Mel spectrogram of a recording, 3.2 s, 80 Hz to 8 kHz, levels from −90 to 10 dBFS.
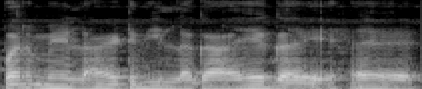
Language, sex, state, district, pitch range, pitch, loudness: Hindi, male, Jharkhand, Ranchi, 105-120 Hz, 110 Hz, -17 LUFS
